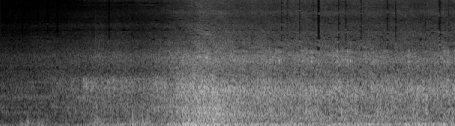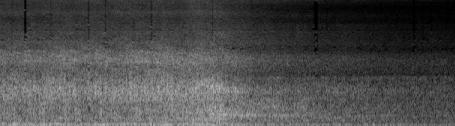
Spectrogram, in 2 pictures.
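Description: ICE high-speed train passing through the station at speed: a rushing rumble of wheels on rail that builds about two seconds in, holds loud for about eight seconds, then fades away.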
